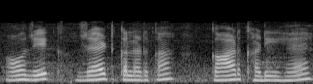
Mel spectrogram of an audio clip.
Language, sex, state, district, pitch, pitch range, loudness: Hindi, female, Uttar Pradesh, Saharanpur, 205 Hz, 195-230 Hz, -18 LUFS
